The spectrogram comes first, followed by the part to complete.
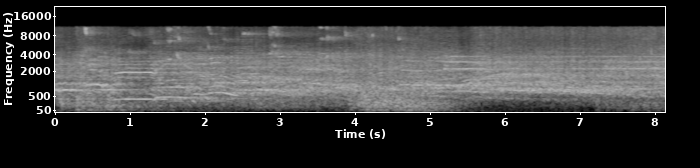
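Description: Live basketball play in a sports hall: a basketball bouncing on the court, players' shoes giving short squeaks, and a steady din of spectators' voices echoing around the hall.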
